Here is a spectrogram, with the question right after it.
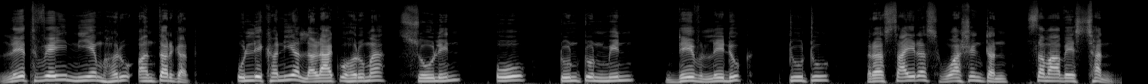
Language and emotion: Nepali, neutral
